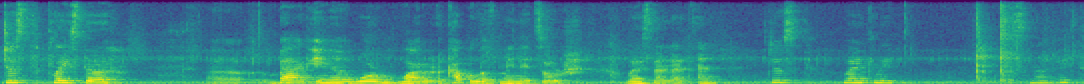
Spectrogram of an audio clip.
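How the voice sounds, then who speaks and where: A woman in her thirties hosting a home cooking show, giving slow, relaxed instructions with frequent fillers while she works. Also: fairly high pitch, reverberant, a little hiss or hum, poor audio. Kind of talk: cooking demonstration. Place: large home kitchen.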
